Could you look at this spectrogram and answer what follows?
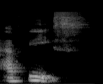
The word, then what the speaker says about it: Hafiz: So anyway, I ran across this Sufi mystic, Hafiz.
